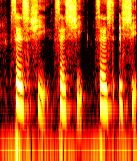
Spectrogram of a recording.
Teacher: There was like a little pause between says and she.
